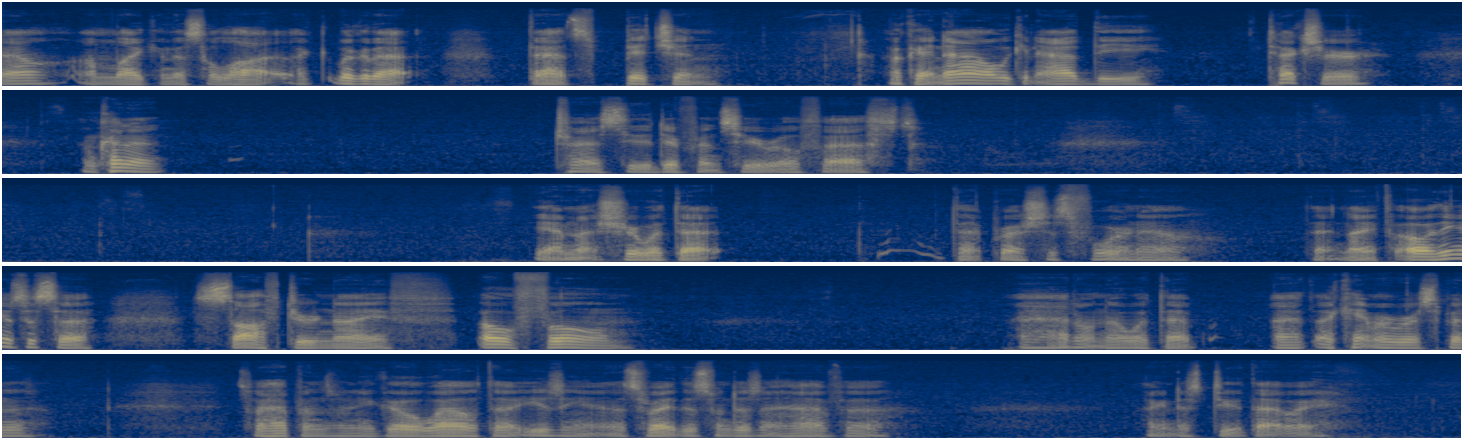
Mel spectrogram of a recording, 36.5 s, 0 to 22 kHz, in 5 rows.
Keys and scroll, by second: 33.4 ].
